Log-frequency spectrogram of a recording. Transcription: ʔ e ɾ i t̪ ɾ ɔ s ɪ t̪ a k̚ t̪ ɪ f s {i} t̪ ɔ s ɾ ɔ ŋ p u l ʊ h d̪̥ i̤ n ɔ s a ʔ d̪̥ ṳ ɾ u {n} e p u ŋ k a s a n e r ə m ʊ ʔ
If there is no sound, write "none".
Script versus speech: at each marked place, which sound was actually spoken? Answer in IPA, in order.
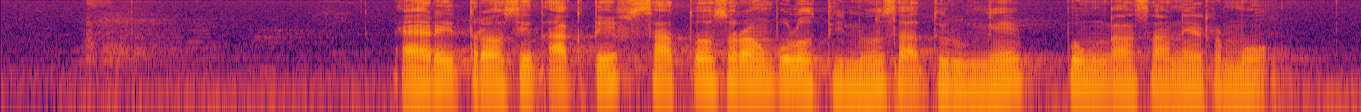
a, ŋ

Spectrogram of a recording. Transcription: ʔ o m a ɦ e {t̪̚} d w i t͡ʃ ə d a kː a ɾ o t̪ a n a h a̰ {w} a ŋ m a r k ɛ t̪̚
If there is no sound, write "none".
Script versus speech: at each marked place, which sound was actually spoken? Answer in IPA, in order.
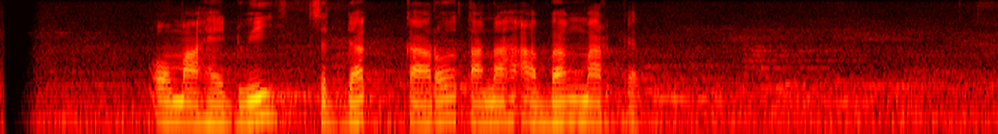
none, b

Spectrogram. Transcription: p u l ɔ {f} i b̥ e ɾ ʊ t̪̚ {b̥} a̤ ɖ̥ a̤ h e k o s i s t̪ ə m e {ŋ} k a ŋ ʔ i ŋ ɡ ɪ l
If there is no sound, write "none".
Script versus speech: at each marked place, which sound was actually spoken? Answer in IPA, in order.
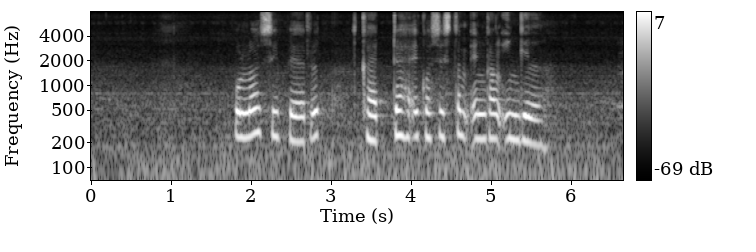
s, ɡ̥, ŋ

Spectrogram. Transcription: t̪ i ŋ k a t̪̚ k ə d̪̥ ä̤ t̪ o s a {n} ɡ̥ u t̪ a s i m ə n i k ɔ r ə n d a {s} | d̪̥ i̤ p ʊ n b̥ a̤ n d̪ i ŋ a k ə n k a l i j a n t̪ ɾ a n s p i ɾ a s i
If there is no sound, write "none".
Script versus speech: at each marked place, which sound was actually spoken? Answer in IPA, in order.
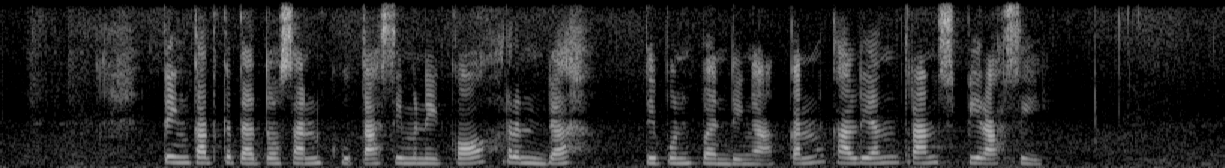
n, h

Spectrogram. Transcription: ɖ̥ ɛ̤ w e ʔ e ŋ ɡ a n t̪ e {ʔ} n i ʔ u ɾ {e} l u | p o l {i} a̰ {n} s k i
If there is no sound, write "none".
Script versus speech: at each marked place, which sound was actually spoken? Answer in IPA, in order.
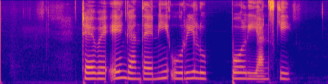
none, i, i, n

